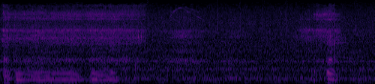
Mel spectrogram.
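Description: Soft buzzing, tonal snores from a sleeping cat, two close together then one more, over steady room hiss.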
